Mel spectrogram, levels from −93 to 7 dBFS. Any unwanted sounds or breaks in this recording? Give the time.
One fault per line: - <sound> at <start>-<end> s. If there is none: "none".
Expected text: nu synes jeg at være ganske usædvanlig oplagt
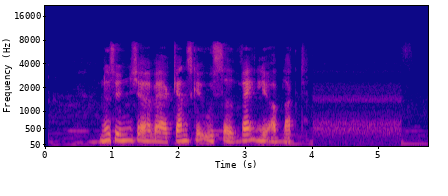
none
